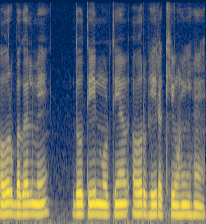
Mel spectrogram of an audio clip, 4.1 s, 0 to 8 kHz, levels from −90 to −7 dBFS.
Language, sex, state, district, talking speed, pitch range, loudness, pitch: Hindi, male, Uttar Pradesh, Lucknow, 160 wpm, 130-140 Hz, -13 LUFS, 135 Hz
